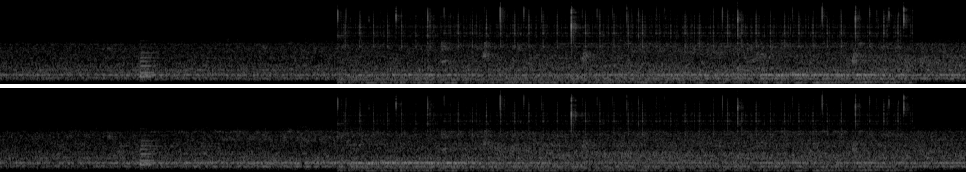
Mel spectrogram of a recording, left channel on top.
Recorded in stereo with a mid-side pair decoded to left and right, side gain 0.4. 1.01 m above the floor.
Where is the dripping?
30° left, 2 m.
